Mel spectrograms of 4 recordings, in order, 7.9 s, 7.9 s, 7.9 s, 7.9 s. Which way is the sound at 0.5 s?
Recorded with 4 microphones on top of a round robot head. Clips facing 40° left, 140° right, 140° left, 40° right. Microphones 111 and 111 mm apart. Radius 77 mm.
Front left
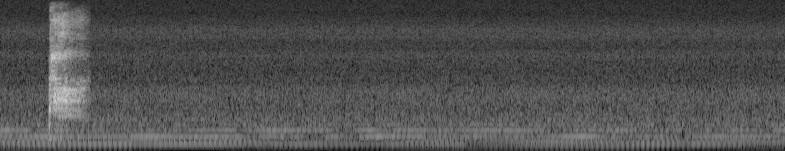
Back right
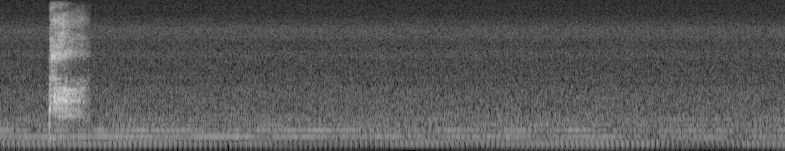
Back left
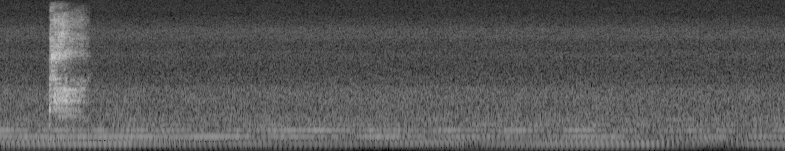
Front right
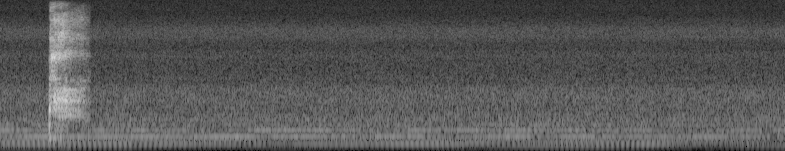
70° right.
